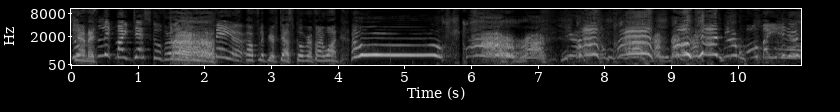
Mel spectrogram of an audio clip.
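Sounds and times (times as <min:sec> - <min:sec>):
speech: 0:00.2 - 0:10.9
werewolf howl with snarling cries: 0:06.1 - 0:10.1.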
